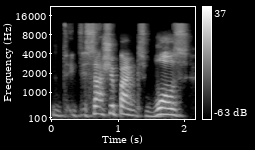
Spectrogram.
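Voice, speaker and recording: High-voiced man, chatty and hesitant. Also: slow pace, breathy edge. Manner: chatty, hesitant, swears casually. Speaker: podcast co-host. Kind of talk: casual chat.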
